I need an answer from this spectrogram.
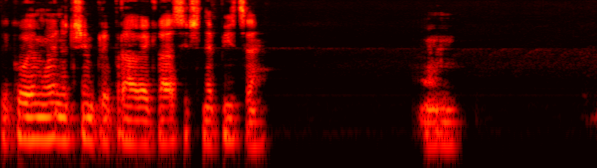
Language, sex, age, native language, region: Slovenian, male, 18-29, Slovenian, Central Slovenia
